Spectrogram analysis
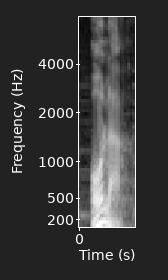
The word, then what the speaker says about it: ola: And then you have hola, which is pronounced exactly the same without the H.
